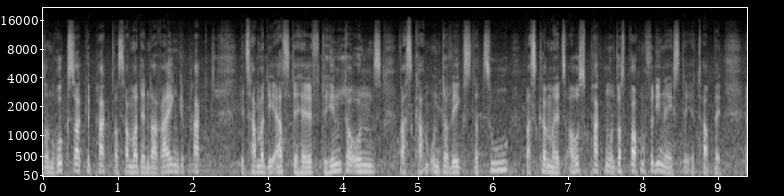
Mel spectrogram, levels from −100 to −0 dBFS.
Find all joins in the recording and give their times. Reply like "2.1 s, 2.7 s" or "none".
none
